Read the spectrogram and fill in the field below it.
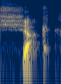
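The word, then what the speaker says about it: Shough: N led by Tyler Shuck, by the way. It's spelled really funny, but it's pronounced Shuck.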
